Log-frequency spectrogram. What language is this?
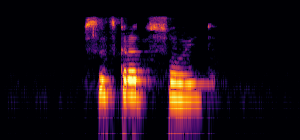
Abkhazian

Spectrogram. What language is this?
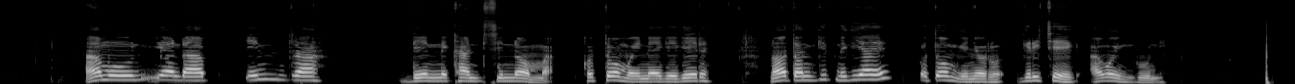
Kalenjin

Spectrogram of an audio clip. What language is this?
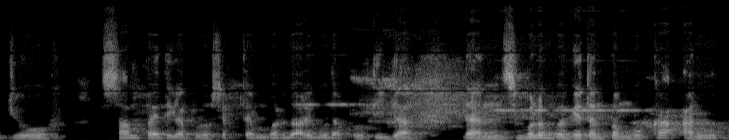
Indonesian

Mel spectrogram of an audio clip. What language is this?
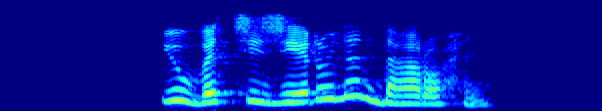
Kabyle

